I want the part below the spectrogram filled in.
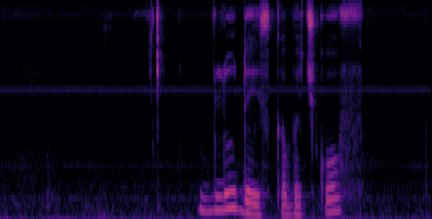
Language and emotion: Russian, neutral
